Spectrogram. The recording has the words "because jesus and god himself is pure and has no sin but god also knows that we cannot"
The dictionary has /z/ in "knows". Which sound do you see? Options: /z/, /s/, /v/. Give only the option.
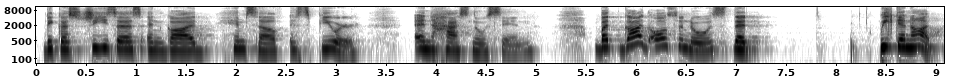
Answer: /s/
